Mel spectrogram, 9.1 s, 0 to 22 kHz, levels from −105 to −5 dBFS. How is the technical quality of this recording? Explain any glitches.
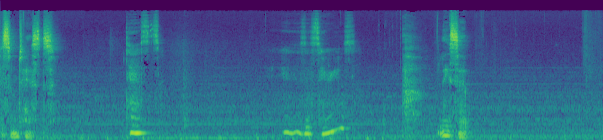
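The technical quality of the recording is sound, with no glitches to explain.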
